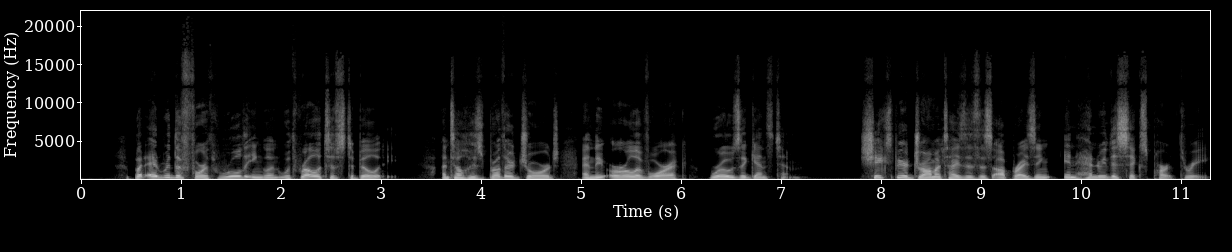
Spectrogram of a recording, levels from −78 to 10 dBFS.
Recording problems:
none

